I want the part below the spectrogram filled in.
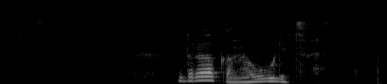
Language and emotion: Russian, sad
